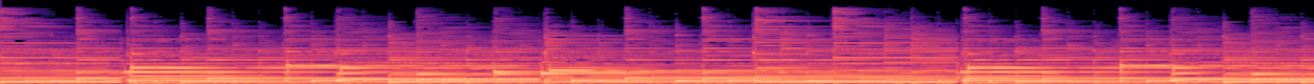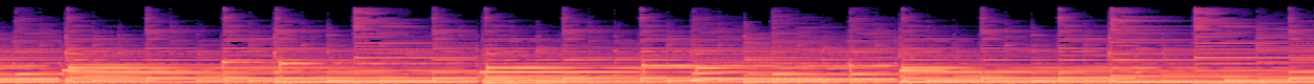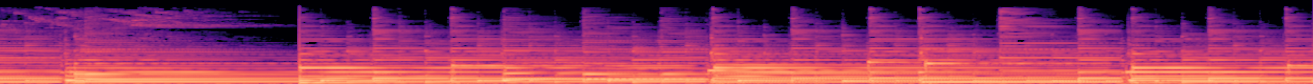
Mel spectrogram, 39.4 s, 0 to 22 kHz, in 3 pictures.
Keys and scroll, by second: 0.3 ctrl+], 0.5 ctrl+], 0.7 ctrl+[, 23.9 ctrl+shift+g.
